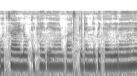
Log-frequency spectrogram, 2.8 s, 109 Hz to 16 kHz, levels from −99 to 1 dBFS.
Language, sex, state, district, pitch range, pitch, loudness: Hindi, female, Bihar, Darbhanga, 210-215 Hz, 210 Hz, -39 LUFS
